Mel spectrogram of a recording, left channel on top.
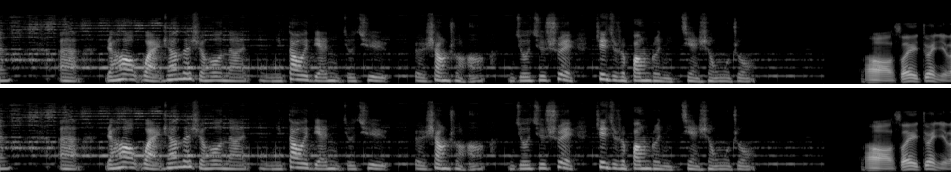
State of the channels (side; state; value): both; identical; correlation 1.00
